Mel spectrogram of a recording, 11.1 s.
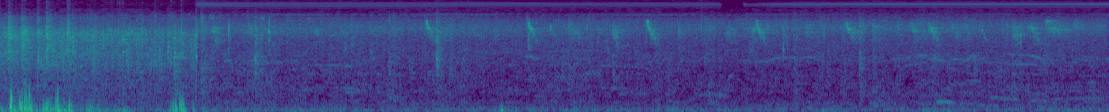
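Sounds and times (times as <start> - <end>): low rumble of wind: 0.0 - 11.0
small birds chirping: 1.1 - 11.0.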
